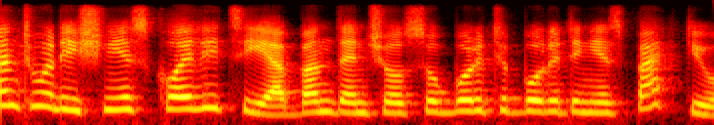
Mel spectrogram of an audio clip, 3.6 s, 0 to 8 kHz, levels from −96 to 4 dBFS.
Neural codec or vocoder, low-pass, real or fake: codec, 16 kHz, 0.2 kbps, FocalCodec; 7.2 kHz; fake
